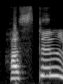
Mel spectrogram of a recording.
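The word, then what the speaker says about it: hustle: हसल लिखा है। पर हम बोल कैसे रहे हैं? हसल। हसल यहां पे टी साइलेंट है।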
